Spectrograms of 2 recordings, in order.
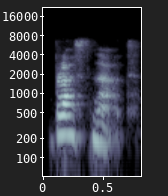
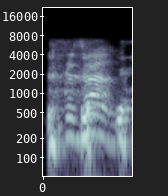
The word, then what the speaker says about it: Brazant: And our last speaker, Brazant, Brasnat. I'm pronouncing it actually. Brazant. That's the. nice attempt though. I like it. But it's Brazant, yeah.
